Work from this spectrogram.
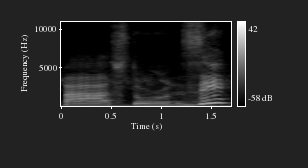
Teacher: a sílaba tônica mais forte é o zi. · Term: paroxítona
